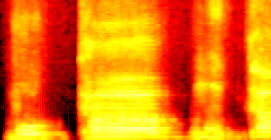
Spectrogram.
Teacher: ముగ్ధ అక్కడ ధ మహాప్రాణము కాబట్టి ఒత్తి పలకాలి.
